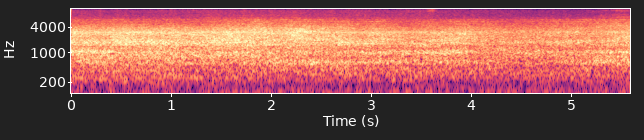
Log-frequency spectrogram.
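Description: Jet engines of a KLM Boeing 777-200 roar steadily at Amsterdam Schiphol Airport, a broad, even rumble of constant loudness from a distance, with no voices.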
